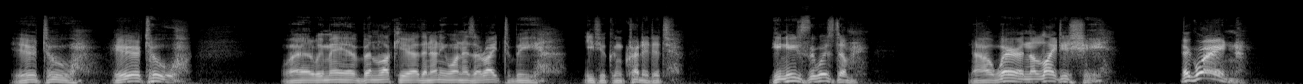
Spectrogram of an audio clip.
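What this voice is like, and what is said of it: Hoarse, smoky character voice. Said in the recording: “smoke-hoarse voice”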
